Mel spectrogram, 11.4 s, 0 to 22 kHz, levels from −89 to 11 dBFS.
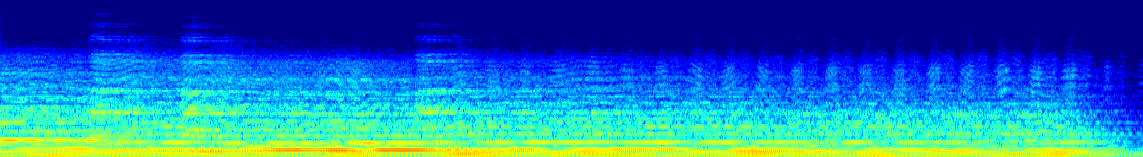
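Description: No technical faults can be heard in the audio.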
